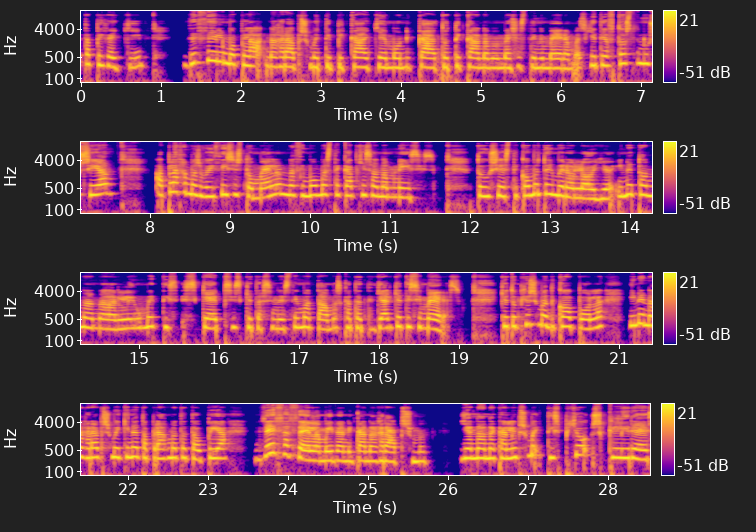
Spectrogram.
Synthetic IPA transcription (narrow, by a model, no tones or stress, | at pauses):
t̪ɐpiɣɐci | ðe̞θe̞lumeɐplɐnɐɣɾɐpsume̞t̪ipikɐce̞ːmo̞nikɐt̪o̞t̪ikɐnɐme̞me̞sɐst̪inime̞ɾɐmɐzʝɐt̪iɐft̪o̞st̪inusiɐɐplɐθɐmɐzvo̞iθisist̪o̞me̞lo̞nːɐθimo̞mɐst̪e̞kɐpçe̞sɐnɐmnisi̥st̪o̞usiɐst̪iko̞me̞t̪o̞ime̞ɾo̞lo̞ʝio̞ʔine̞t̪o̞nɐːnɐliume̞t̪isːce̞psisce̞t̪ɐsine̞st̪imɐt̪ɐmɐskɐt̪ɐt̪iðʝɐɾciɐt̪isime̞ɾɐsce̞t̪o̞pço̞simɐnd̪iko̞ɐpo̞lɐine̞nɐɣɾɐpsume̞ːcinɐt̪ɐpɾɐɣmɐt̪ɐt̪ɐopiɐðe̞nθɐθe̞lɐme̞iðɐnikɐnɐɣɾɐpsume̞ | ʝɐnɐːnɐkɐlipsume̞t̪ispço̞skliɾe̞s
